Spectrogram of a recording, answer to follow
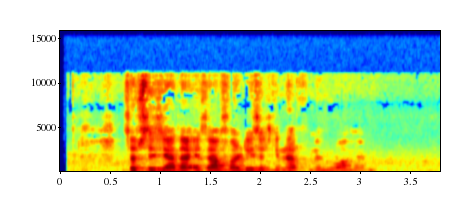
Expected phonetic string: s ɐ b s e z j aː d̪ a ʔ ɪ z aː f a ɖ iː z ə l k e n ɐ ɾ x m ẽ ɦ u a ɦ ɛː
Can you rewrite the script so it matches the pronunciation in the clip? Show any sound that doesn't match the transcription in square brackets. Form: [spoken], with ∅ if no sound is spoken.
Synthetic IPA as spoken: s ɐ b s e z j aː d̪ a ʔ ɪ z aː f a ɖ iː z ə l k e n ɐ ɾ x m ẽ ɦ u a ɦ ɛː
